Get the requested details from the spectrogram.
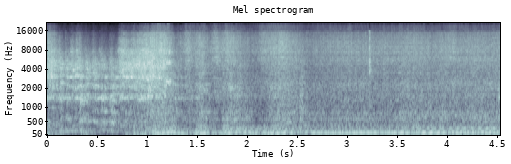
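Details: Caged, street-legal 2012 dirt car, started once the fuel pump could be heard running: a brief crank, then a firm, even low idle rumble with no misses and 60 lb of oil pressure. Normal start and idle.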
